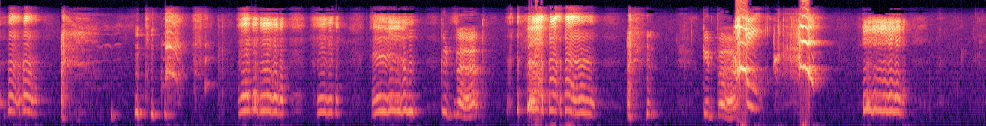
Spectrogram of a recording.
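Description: A baby babbles and squeals happily close by.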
